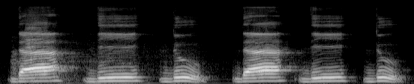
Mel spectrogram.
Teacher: ada aliran suara atau suaranya itu tertahan dengan sifat syiddah kemudian pangkal lidah ketika kita mengucapkan huruf Dal itu tidak terangkat atau yang dinamakan dengan sifat istifal dan Aula Tengah lidahnya juga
